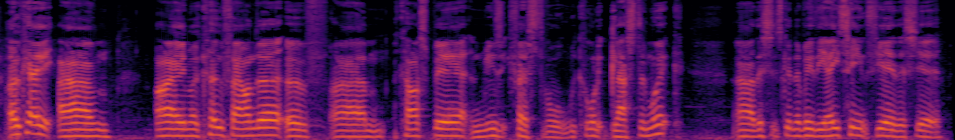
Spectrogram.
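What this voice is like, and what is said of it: English accent. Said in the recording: “Here's the English accent that we love.”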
